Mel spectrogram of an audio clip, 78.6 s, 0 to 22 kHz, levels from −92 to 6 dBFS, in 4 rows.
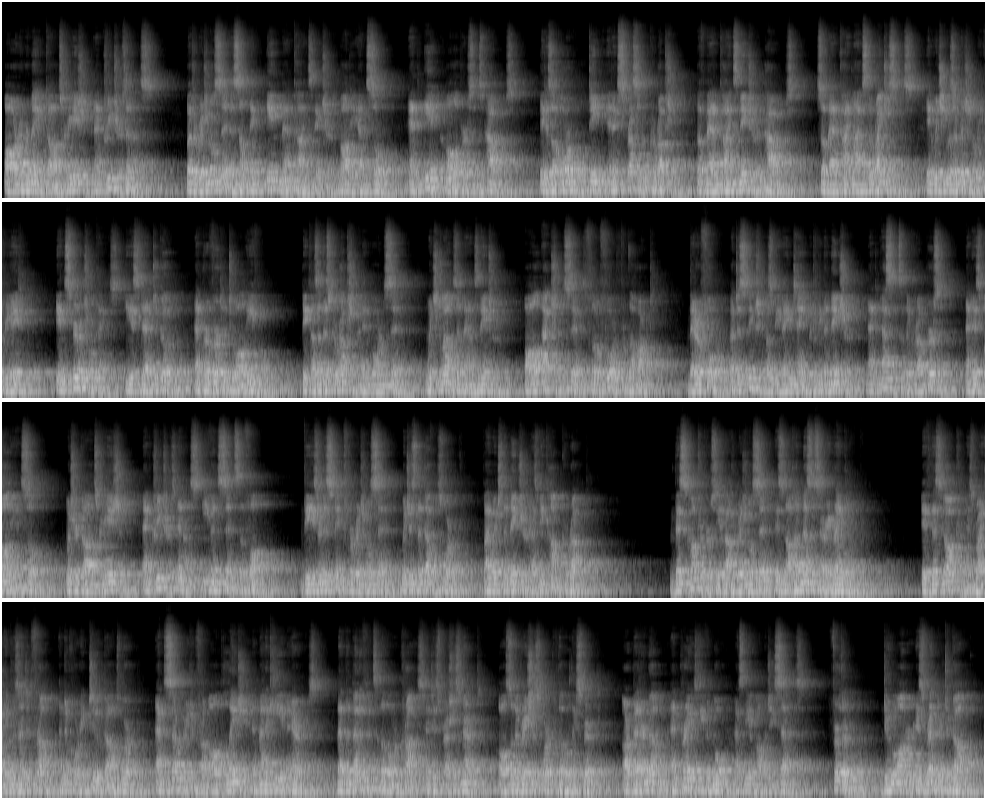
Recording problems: off-mic speech; far
room echo; noticeable; dies away in 1.7 s

